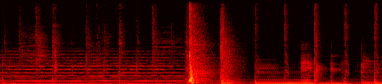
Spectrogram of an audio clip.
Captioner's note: thwack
